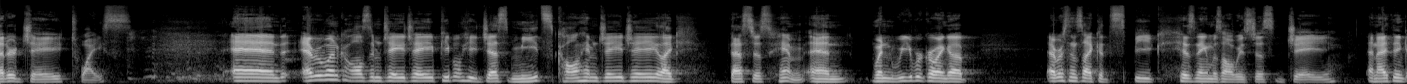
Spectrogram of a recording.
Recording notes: told this story live on 17 January 2018 at Buntport Theater in Denver, Colorado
